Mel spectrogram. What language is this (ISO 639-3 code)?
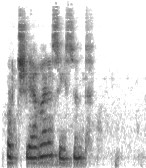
kab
